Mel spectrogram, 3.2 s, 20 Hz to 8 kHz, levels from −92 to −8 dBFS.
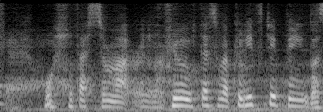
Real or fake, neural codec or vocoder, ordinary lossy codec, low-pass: fake; codec, 16 kHz, 0.5 kbps, FunCodec, trained on LibriTTS, 25 frames a second; none; 7.2 kHz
